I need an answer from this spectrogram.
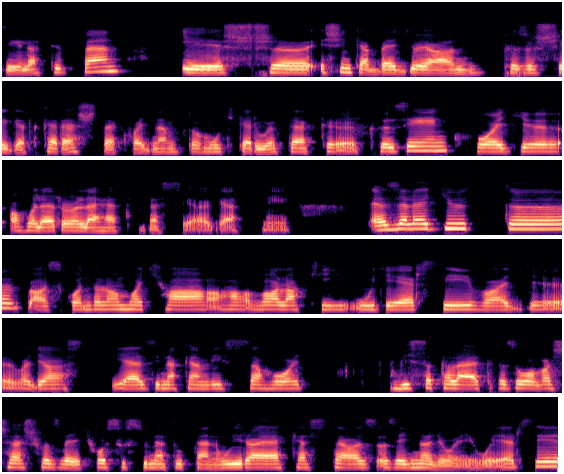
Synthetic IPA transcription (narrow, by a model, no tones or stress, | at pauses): zeːlɛt̪yɡ̚bɛn | eːʃøeːʃiŋkaːbːɛɟːo̞jɒnkø̞zøʃːeːɡɛt̪kɛɾɛʃt̪ɛkʋɒɟnɛmt̪uomuːckɛɾylt̪ɛkːkʰːøzeːŋkho̞ɟøɒɦo̞lɛːrːøːlːɛɦɛt̪bɛ̰sḛːlɡɛ̰t̪̚nḭ | ɛzːɛlɛɟːyt̪ːøɒ̰sd̪t̪̚ɡ̥o̞nd̪o̞lo̞mɦo̞chɒɦɒ̰vɒlɒkʰiuːɟeːrz̥ivɒɟvɒ̰ɟɒst̪jɛlzinɛkɛɱvisːɒɦo̞ɟ̚ | visːɒt̪ɒlaːlt̪ɒzo̞lvɒʃaːʃho̞zvɒɟɛcho̞sːuːsynɛt̪ut̪aːnuːjɾɒɛlkɛst̪ɛɒzɒ̰zɛɟnɒɟo̞̰jjo̰ːḛːrz̥eː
